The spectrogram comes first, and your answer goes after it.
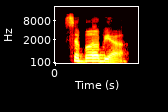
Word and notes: suburbia: Indian

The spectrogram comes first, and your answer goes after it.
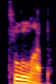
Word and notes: tulip: American English

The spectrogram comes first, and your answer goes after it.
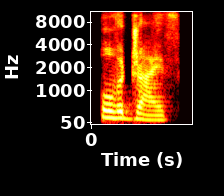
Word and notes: overdrive: Indian

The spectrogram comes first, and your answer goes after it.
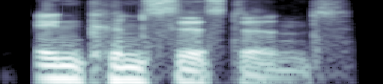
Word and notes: inconsistent: British English

